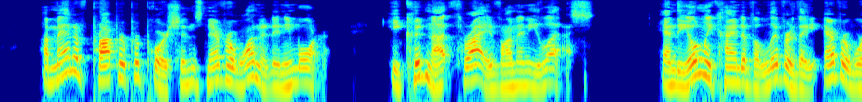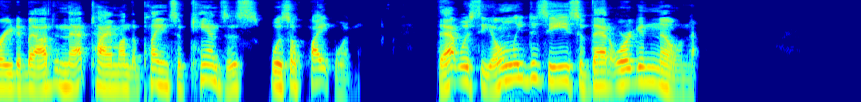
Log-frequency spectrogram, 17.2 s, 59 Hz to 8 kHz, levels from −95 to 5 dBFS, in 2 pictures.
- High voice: No, medium, 145 Hz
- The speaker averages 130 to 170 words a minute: Yes, average, 165 wpm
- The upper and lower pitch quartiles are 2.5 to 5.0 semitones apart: No, wide, 5.6 semitones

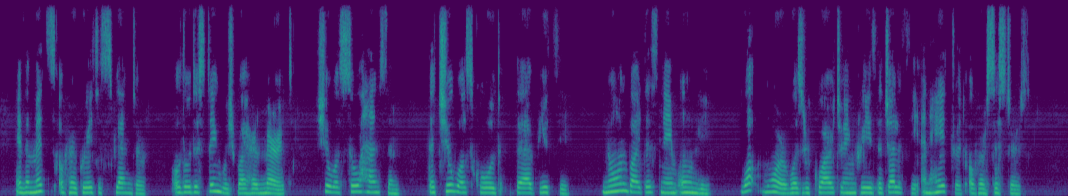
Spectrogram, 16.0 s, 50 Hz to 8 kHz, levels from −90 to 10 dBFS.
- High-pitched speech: Yes, high, 205 Hz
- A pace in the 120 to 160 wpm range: Yes, average, 150 wpm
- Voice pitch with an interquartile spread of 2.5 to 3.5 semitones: Yes, average, 2.8 semitones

